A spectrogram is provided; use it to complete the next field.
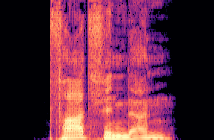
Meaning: dative plural of Pfadfinder
- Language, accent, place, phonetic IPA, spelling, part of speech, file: German, Germany, Berlin, [ˈp͡faːtˌfɪndɐn], Pfadfindern, noun, De-Pfadfindern.ogg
